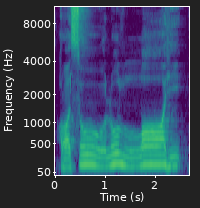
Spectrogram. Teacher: আল্লাহ শব্দের দ্বিতীয় লামের আগেই এখানে একটি পেশ রয়েছে, এই জন্যে দ্বিতীয় লামটিকে পোর করে পড়তে হবে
